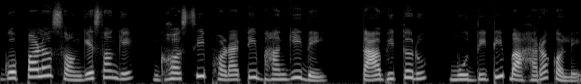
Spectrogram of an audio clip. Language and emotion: Odia, neutral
